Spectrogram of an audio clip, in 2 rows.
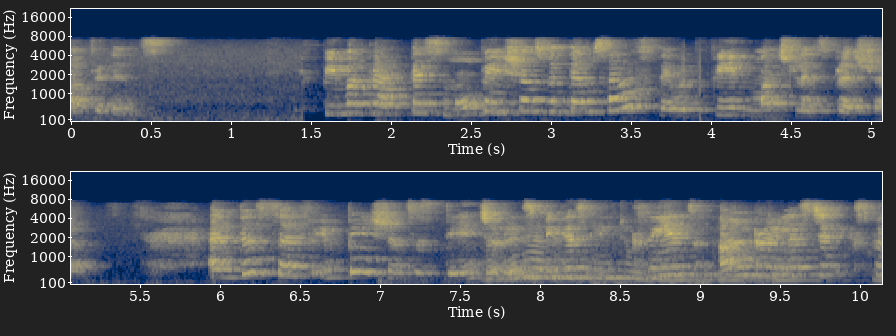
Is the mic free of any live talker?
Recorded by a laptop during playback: No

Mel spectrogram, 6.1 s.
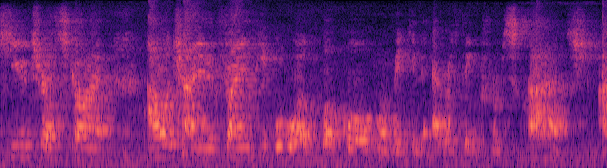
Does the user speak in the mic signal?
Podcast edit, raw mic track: No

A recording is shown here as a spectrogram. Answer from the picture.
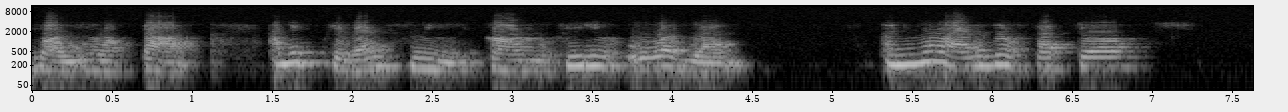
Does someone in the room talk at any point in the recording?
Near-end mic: No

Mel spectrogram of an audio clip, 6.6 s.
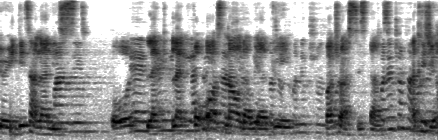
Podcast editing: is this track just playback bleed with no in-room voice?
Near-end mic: No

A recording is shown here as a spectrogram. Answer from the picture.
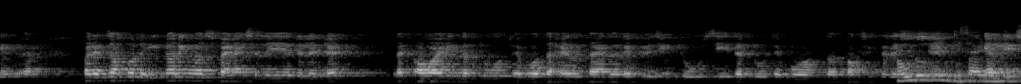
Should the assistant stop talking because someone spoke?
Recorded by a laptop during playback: Yes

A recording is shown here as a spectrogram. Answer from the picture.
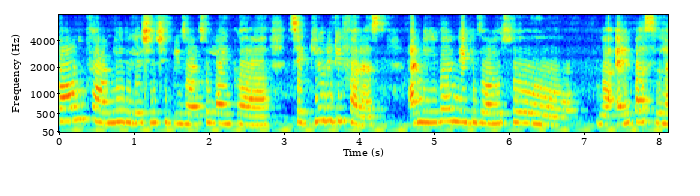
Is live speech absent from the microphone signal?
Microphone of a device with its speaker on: Yes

